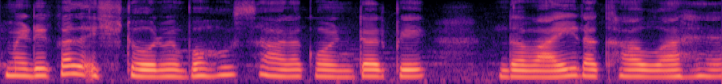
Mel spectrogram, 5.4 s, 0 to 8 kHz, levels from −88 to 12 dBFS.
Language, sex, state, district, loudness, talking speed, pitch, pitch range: Hindi, female, Bihar, Katihar, -15 LUFS, 120 wpm, 195 Hz, 190-210 Hz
